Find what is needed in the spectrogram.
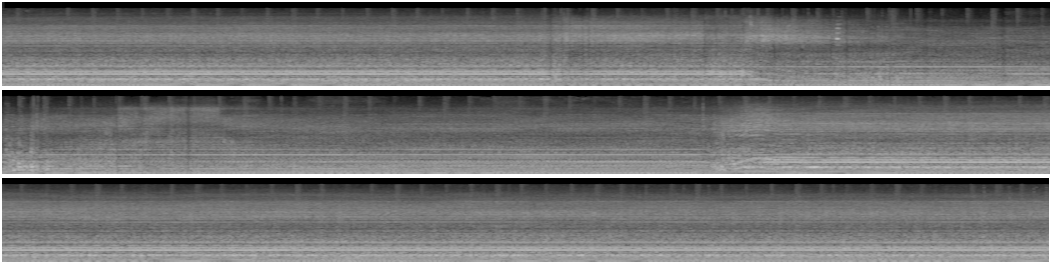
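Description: Toro TriFlex ride-on triplex greens mower running steadily as it mows, its cutting reels freshly ground. Its steady whine drops away for about ten seconds in the middle as the mower is at the far end and turns, then returns louder as it heads back.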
